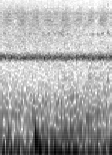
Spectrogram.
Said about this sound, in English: You all... stand outside of the workshop, listening into the cicadas and the weird frog noises that are surrounding you.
